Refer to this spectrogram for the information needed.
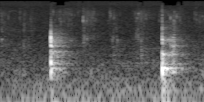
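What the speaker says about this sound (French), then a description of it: "On va pouvoir y mettre le fromage râpé. Alors si on le mélange en plusieurs fois," Grated cheese being stirred into a chicken filling in a pan: two brief, soft scraping strokes about a second apart, quiet against faint kitchen background.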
